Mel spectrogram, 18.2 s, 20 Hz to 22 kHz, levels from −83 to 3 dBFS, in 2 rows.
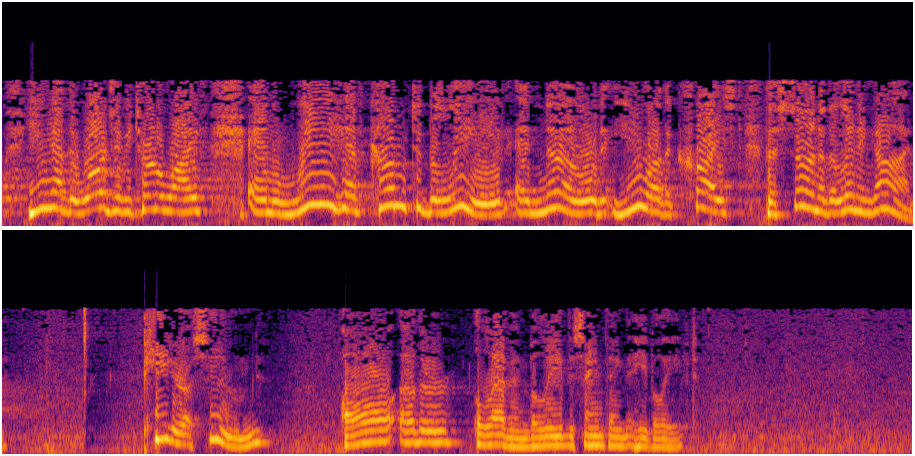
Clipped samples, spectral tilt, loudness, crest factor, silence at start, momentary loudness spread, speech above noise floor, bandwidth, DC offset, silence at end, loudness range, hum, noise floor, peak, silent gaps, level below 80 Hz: under 0.1%; -6 dB/octave; -12 LUFS; 12 dB; 0 s; 19 LU; 21 dB; 6.4 kHz; under 0.1%; 0 s; 5 LU; none; -33 dBFS; 0 dBFS; none; -38 dBFS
